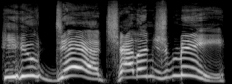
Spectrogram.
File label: Female Human Hero Power; Prestor; Scabbs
